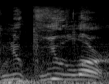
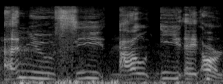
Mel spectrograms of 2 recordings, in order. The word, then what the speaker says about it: nuclear: mainly because he can't pronounce n nuclear he pronounced it like nucular like Nu u l a w YZ r or something it's n u c l e a r nuclear not nucular and he also tried to say like strategery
